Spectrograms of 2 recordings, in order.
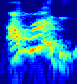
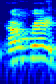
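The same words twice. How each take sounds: First: Excited. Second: Said in the usual way. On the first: Real, not acted. Hyped answer to greeting.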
